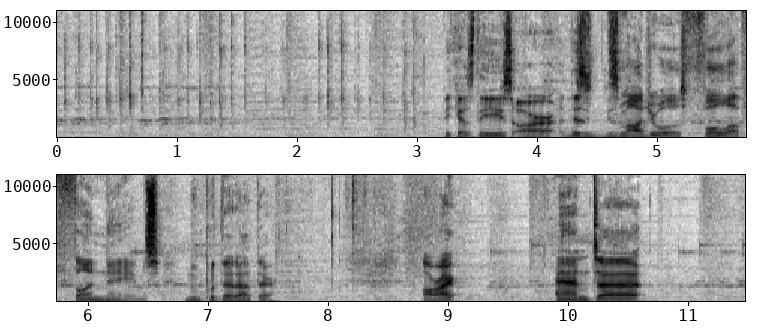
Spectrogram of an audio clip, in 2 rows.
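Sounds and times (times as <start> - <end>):
rapid typing on a computer keyboard: 0.0 - 3.2
speech: 3.2 - 7.7, 8.8 - 9.2, 9.9 - 10.7.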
